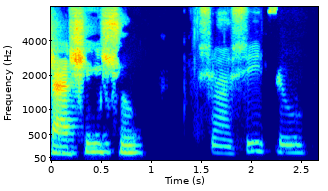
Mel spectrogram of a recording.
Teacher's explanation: জিভের মাঝখান ও সরাসরি তালু থেকে মোটা মোটা সিটির মতো আওয়াজ বেরোবে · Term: বড় শিন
